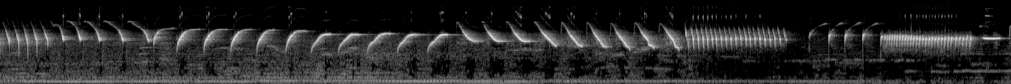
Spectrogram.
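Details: Singing caged canary, a long rolling song meant as a master recording: series of sweeping downward-slurred notes repeated rapidly at changing speeds, broken by dense buzzy trills and steady high rolls, with a faint low hum beneath.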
